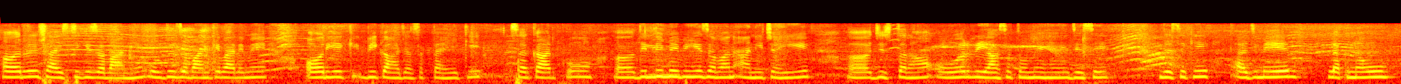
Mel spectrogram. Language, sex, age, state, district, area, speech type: Urdu, female, 30-45, Delhi, East Delhi, urban, spontaneous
